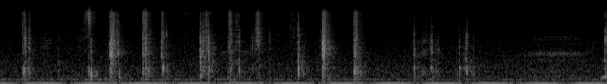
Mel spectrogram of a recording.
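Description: A deck of tarot cards being shuffled by hand, the cards slapping together in a quick, irregular run of soft clicks that thins out over the last couple of seconds.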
